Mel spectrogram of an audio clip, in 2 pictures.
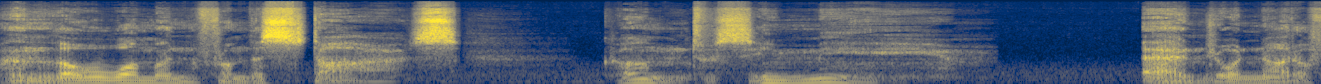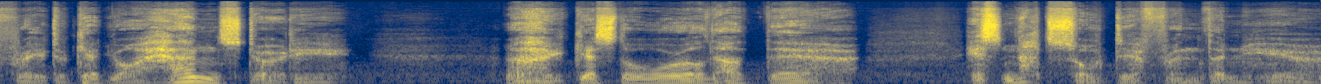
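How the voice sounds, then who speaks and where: In a put-on character voice, a man speaks raspily at a fairly low pitch and a fairly slow pace, with very wide pitch swings and long, frequent pauses, on a very clean recording with a silent background. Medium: video game. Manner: measured, dignified, formal.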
